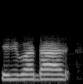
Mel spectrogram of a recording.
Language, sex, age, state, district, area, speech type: Bodo, female, 45-60, Assam, Kokrajhar, urban, conversation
